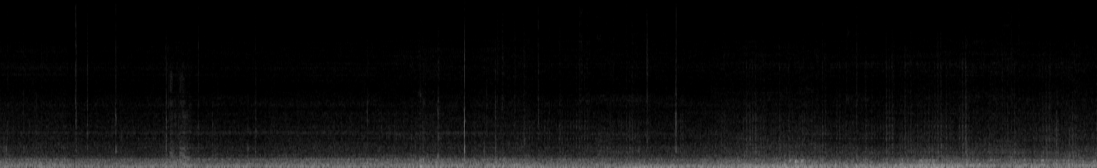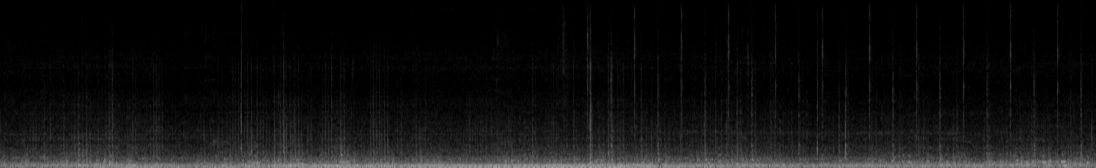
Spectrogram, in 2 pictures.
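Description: Road traffic heard from inside a car: a steady low rumble of engines and tyres. A deeper engine hum swells twice, once near the middle and again about two-thirds of the way through.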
